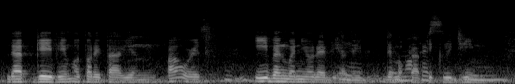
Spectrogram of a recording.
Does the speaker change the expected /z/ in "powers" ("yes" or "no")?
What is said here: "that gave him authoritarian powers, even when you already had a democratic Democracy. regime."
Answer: yes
